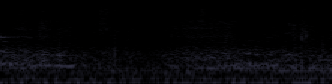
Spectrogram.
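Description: Near silence, with the faint tail of a voice trailing off in the first half second.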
